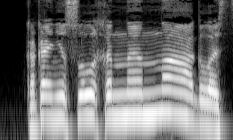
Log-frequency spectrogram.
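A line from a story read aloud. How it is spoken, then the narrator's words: Shouting, voice breaking. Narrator (Russian): закричал Сирил срывающимся голосом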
